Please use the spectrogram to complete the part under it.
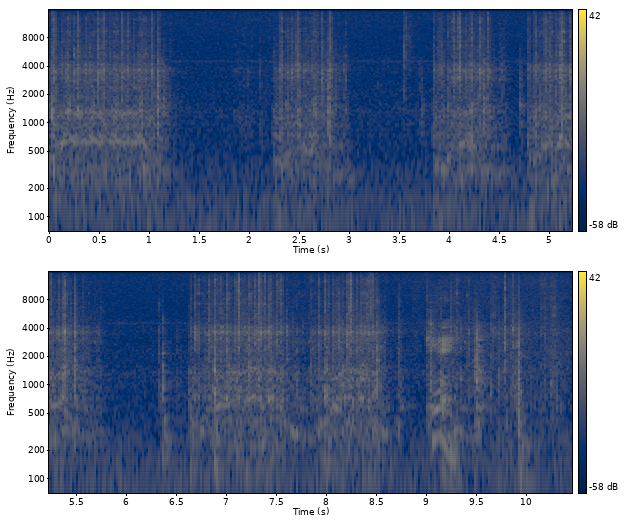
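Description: A domestic sewing machine stitches the lining along a little girl's dress neck edge in several bursts, starting and stopping with short pauses between runs, close and steady, with faint handling noises.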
